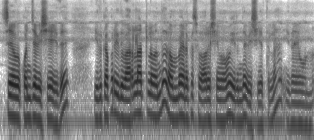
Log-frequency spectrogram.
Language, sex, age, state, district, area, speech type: Tamil, male, 30-45, Tamil Nadu, Tiruppur, rural, spontaneous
